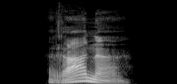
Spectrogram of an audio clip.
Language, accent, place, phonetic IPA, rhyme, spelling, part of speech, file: German, Germany, Berlin, [ˈʁaːnɐ], -aːnɐ, rahner, adjective, De-rahner.ogg
- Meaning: 1. comparative degree of rahn 2. inflection of rahn: strong/mixed nominative masculine singular 3. inflection of rahn: strong genitive/dative feminine singular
